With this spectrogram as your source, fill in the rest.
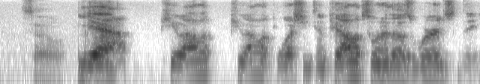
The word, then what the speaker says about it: Puyallup: not because only natives know how to say Puyallup. Everybody else mispronounces it. Puyallup? Is that how you say it? Yeah. Puyallup. If you're not from around, you can say Pooyallup.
